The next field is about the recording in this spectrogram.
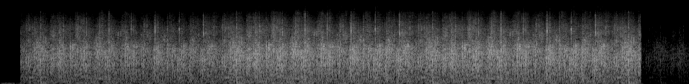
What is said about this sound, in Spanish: Es un aplauso que se dio hace casi 41 años tras la firma del rey de la Constitución después de que el 6 de diciembre el pueblo español le diera el sí en el referéndum.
